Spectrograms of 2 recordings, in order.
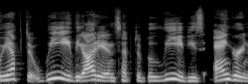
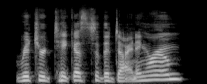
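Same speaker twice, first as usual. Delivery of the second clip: ordinary delivery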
